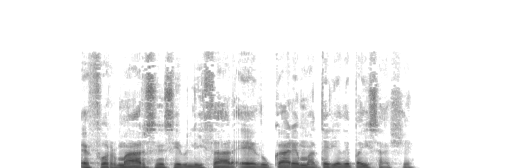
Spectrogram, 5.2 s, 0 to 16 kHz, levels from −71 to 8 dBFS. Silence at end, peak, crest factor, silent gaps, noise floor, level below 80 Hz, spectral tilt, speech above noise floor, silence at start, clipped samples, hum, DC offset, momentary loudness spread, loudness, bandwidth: 1.05 s; -2 dBFS; 20 dB; none; -87 dBFS; -38 dBFS; -6 dB/octave; 69 dB; 0.8 s; under 0.1%; none; under 0.1%; 9 LU; -20 LUFS; 11.5 kHz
